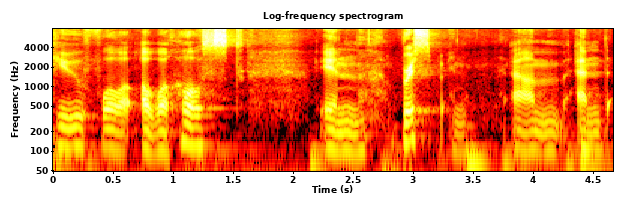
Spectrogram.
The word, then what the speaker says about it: Brisbane: for our host in Brisbane um and I've been trying to pronounce it it's brisban um yeah so got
